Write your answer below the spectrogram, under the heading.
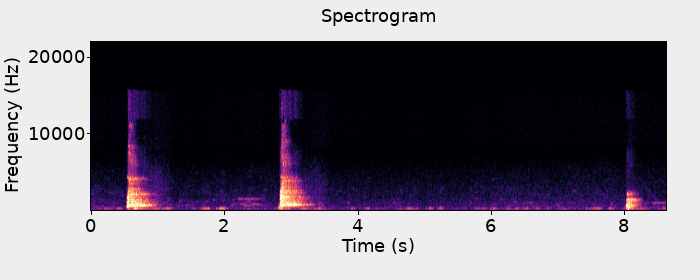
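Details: Cavalier King Charles Spaniel puppies, one month old, wrestling and playing among eight littermates in an indoor pen: three sharp, bright barks, two close together near the start and a shorter one after a long pause, over a faint low hum.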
